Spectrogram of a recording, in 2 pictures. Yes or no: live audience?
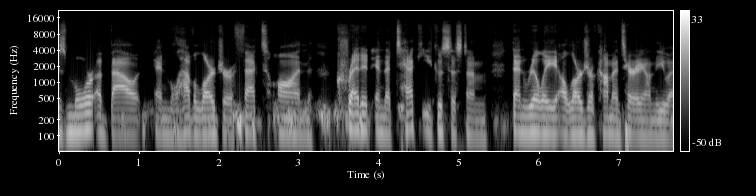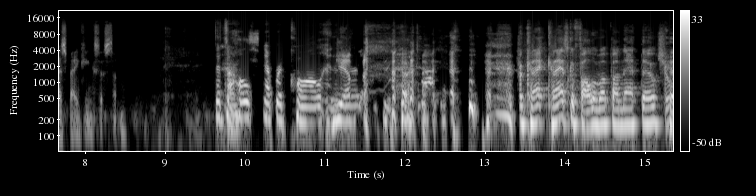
no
